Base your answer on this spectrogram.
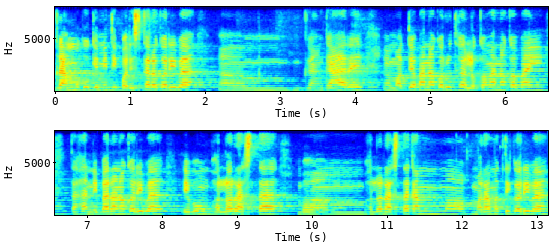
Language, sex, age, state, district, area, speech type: Odia, female, 30-45, Odisha, Nayagarh, rural, spontaneous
